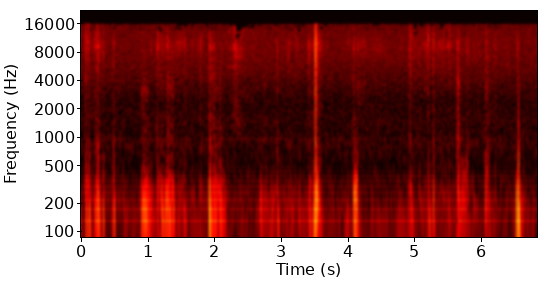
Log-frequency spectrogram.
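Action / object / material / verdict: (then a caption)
tap / cardboard jigsaw puzzle pieces / cardboard / none. Assembled cardboard jigsaw puzzle pieces are poked and picked at with metal tweezers, with nails nearby. Soft, dull, low taps and brief crunchy scrapes come in irregular bursts, each dying away almost instantly with no ring, and a few land noticeably harder than the rest.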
